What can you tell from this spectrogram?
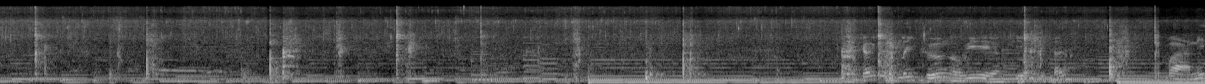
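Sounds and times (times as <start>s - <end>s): aromatics sizzling in hot oil: 0.0s - 12.0s
spatula scraping and clinking on wok: 2.7s - 5.0s, 6.4s - 7.1s, 10.2s - 11.6s.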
